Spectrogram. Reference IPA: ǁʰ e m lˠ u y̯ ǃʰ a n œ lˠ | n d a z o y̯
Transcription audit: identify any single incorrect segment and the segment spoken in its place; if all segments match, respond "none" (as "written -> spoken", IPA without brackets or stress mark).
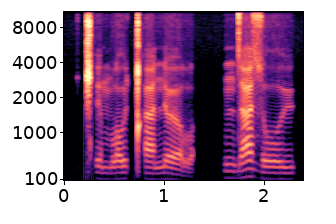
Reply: none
